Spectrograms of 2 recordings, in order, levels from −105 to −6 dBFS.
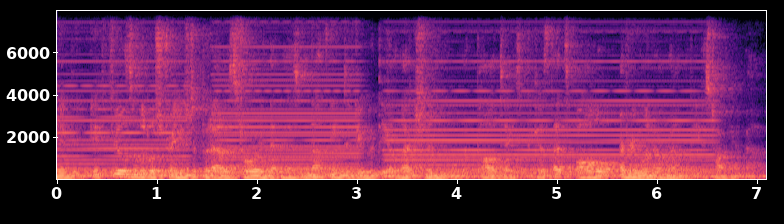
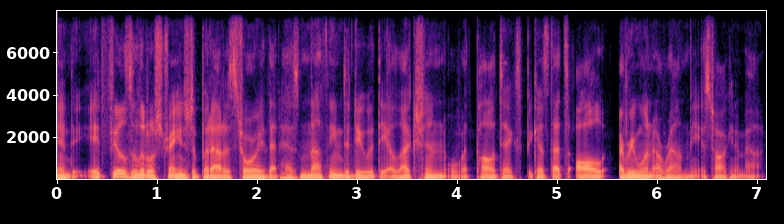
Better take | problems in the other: second | background sound (Organ); 8 dB below the speech // room echo; dies away in 1 s

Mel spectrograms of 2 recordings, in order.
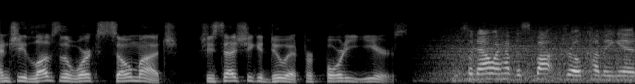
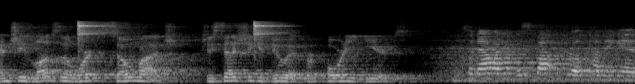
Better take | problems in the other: first | background sound (Tambourine); 1 dB above the speech // room echo; dies away in 1.4 s

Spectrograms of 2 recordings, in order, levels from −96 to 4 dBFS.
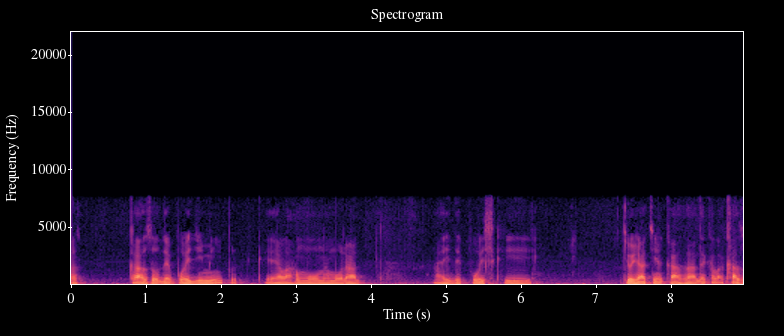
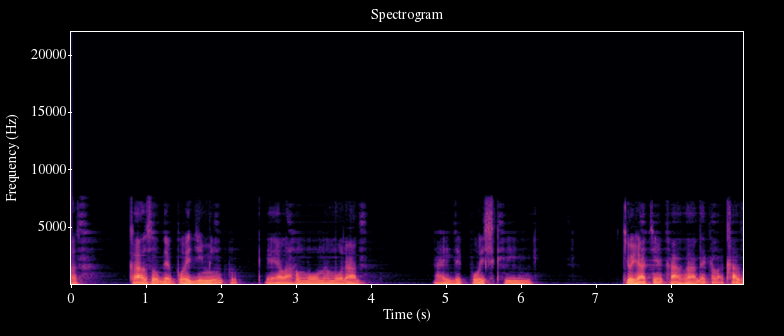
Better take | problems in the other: first | noise reduction (neural mask model DeepFilterNet 3)

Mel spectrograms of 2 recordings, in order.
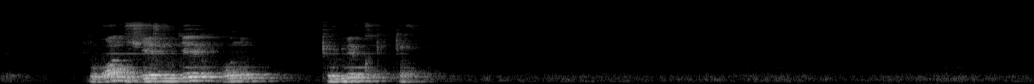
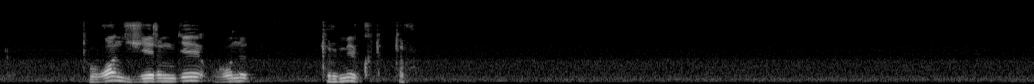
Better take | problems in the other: second | noise reduction (neural separator model SepFormer DNS4)

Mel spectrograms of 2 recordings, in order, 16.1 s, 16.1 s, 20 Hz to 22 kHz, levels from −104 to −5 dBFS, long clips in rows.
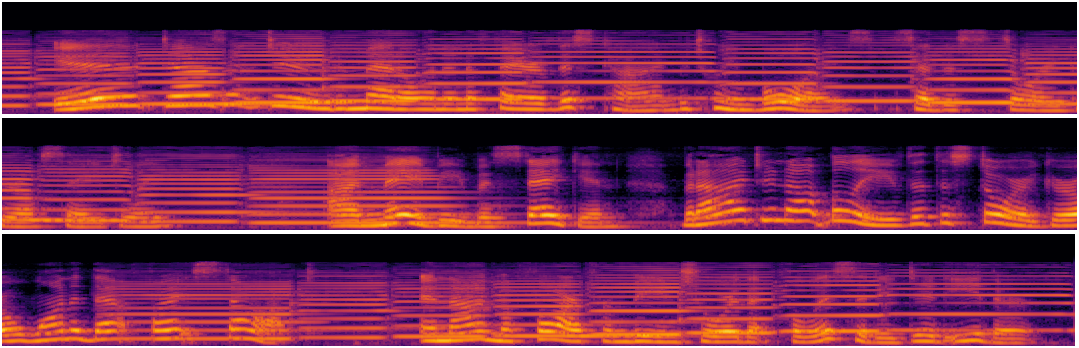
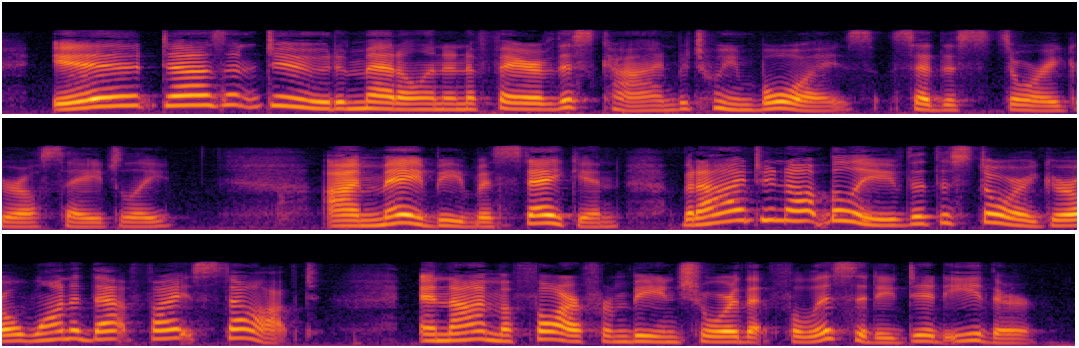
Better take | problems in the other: second | background sound (Bowed string instrument); 7 dB below the speech // room echo; dies away in 0.3 s

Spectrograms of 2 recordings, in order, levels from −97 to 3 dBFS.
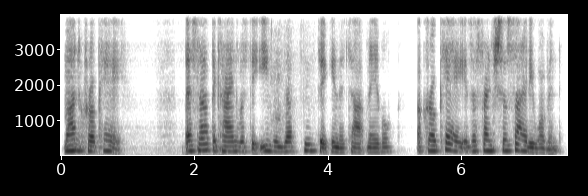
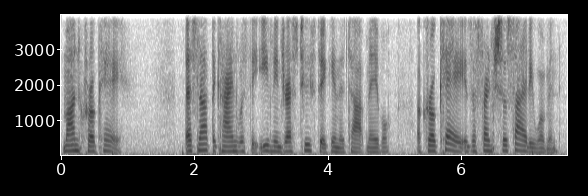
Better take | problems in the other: second | noise reduction (neural mask model DeepFilterNet 3)

